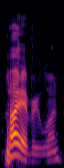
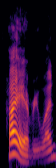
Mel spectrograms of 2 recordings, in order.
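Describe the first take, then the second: First: It is said through gritted teeth. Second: It sounds excited but hollow.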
